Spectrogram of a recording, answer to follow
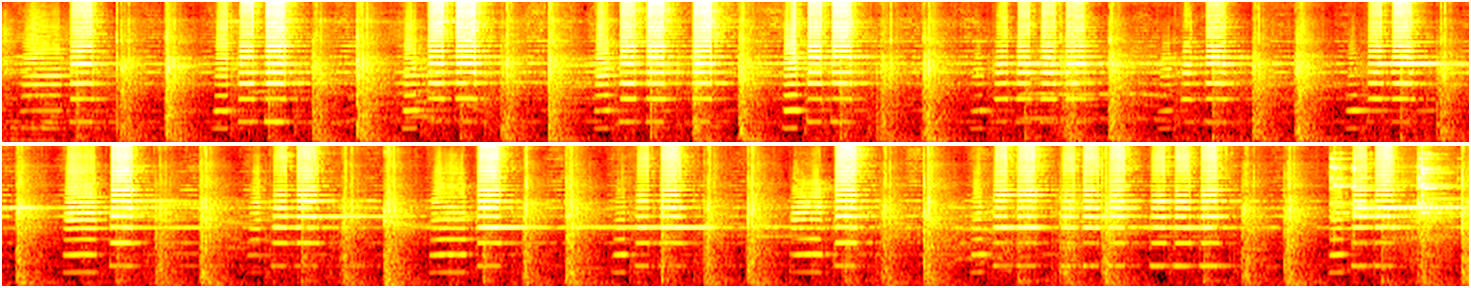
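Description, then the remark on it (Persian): A loud, blaring horn sounds continuously over steady, heavy drum thumps that beat in a repeating rhythm for the whole stretch, with no voices. “شیپور جنگ به صدا در اومد، بچه های عبی عبدالله تن و بدنشون میلرزه.”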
